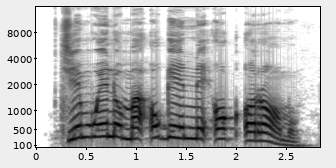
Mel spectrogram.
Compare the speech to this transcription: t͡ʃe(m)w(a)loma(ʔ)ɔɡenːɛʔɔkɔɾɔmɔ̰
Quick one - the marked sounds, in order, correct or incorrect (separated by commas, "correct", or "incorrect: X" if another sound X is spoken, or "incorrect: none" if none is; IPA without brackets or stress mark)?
correct, incorrect: e, correct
